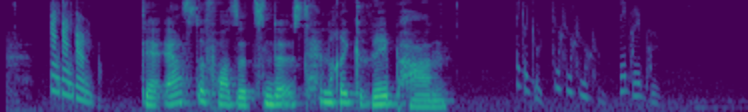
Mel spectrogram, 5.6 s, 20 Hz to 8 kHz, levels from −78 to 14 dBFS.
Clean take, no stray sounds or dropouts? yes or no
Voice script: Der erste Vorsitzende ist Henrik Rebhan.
no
